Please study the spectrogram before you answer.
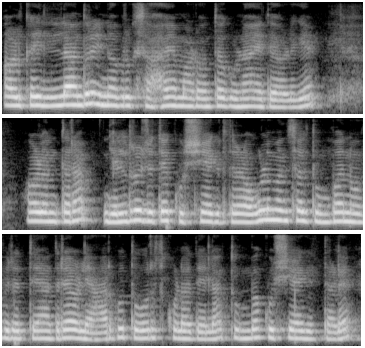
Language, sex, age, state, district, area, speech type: Kannada, female, 18-30, Karnataka, Mandya, rural, spontaneous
